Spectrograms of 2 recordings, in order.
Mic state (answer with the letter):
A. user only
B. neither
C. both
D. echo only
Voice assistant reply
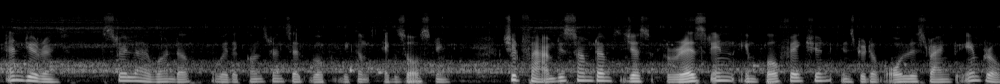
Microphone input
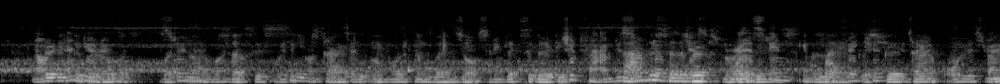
C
